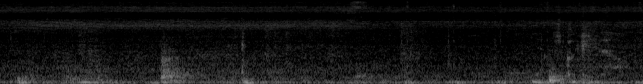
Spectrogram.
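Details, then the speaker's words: Webasto Airtop 2000 diesel heater on its first startup test in a Citroën Ami, with a temporarily mounted fuel tank. Soft, regular ticks roughly every second; the fuel dosing pump is clicking normally. "yeah so that's a fuel pump"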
